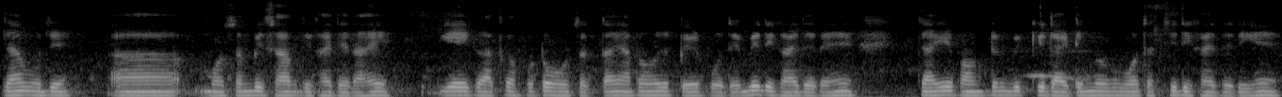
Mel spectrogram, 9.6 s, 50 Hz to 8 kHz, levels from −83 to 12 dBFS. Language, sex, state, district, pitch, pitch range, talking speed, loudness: Hindi, male, Maharashtra, Sindhudurg, 115 Hz, 110-115 Hz, 250 wpm, -31 LUFS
